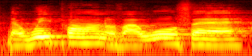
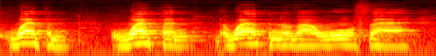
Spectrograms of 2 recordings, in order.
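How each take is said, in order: First: Weapon with long ee, WEE-pon; mock common mistake; wrong vowel. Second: Weapon with short e, WEP-un; teacher model WEP-un; correct pronunciation. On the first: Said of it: "Many people pronounce this word as weapon". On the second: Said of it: "No, the word is weapon". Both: Shown as a demonstration.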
